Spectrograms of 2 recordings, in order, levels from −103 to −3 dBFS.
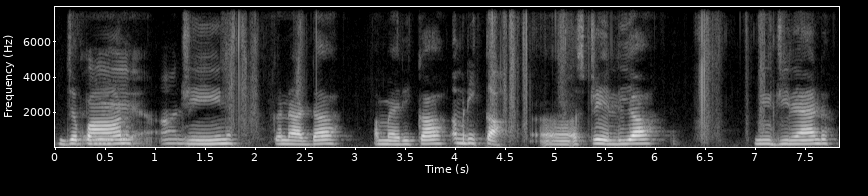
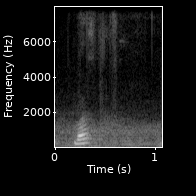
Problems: constant background noise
